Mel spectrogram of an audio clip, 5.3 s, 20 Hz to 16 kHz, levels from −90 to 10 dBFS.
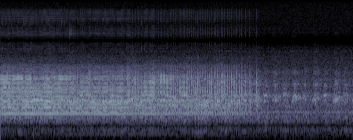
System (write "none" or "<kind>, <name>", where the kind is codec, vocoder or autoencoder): none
